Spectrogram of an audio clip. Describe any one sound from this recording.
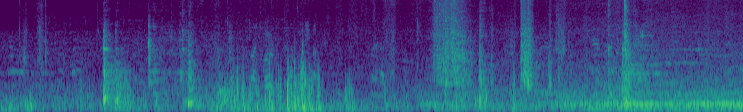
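A steel brake drum clanks as it is fitted onto a truck wheel hub.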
